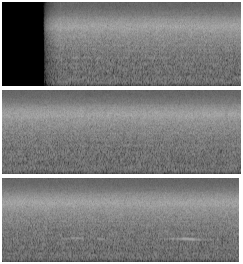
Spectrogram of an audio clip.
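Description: Dead silence, then a steady, even rushing noise cuts in abruptly just under a second in and holds without change.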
